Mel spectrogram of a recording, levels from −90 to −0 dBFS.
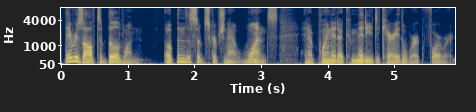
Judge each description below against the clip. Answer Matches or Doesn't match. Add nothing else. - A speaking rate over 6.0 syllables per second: Matches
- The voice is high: Doesn't match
